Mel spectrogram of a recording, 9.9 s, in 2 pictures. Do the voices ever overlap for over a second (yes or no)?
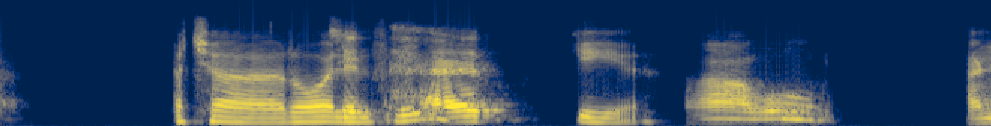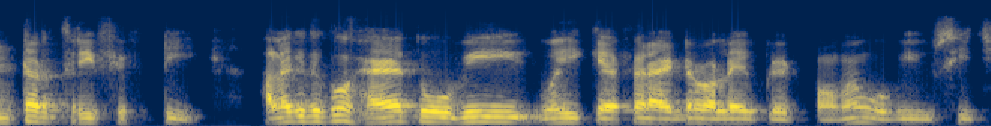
no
